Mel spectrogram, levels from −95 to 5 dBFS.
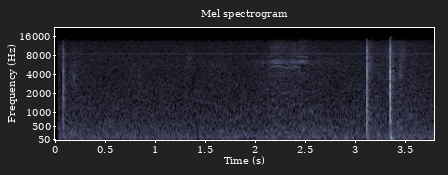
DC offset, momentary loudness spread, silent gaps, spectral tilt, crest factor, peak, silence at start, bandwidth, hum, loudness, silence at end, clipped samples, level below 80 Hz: under 0.1%; 25 LU; none; -0.5 dB/octave; 40 dB; -6 dBFS; 0.05 s; 15.5 kHz; none; -36 LUFS; 0 s; under 0.1%; -68 dBFS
